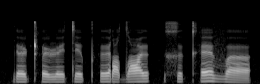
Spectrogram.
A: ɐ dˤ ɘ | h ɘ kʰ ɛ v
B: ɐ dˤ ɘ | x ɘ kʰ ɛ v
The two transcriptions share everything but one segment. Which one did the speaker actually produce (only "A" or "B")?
B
